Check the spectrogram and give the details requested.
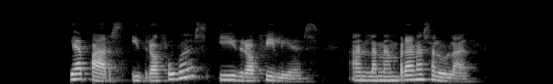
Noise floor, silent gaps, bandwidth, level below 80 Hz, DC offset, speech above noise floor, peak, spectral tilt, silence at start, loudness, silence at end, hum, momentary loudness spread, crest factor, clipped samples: -80 dBFS; none; 7.6 kHz; -66 dBFS; under 0.1%; 59 dB; -4 dBFS; -6.5 dB/octave; 0.7 s; -21 LUFS; 0.8 s; none; 8 LU; 18 dB; under 0.1%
